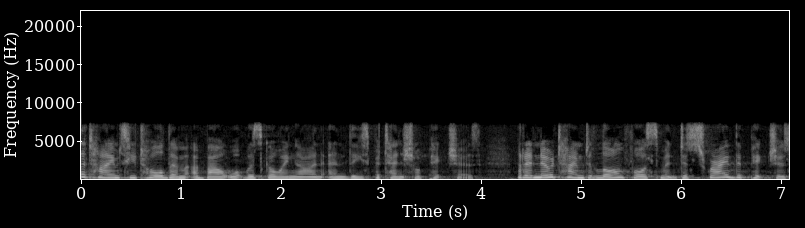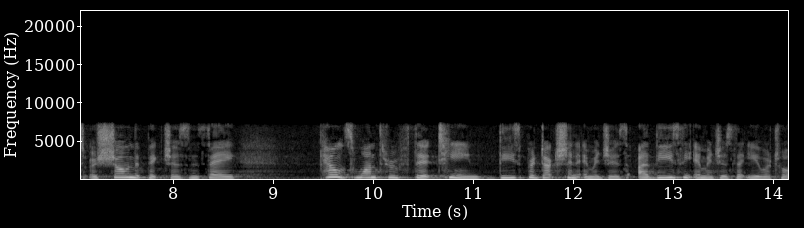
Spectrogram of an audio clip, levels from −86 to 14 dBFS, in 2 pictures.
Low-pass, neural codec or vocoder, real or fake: 7.2 kHz; codec, 16 kHz, 16 kbps, FunCodec, trained on LibriTTS, 50 frames a second; fake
